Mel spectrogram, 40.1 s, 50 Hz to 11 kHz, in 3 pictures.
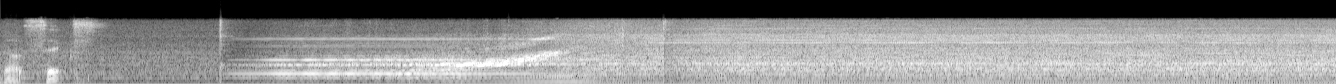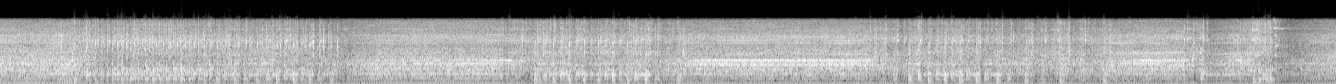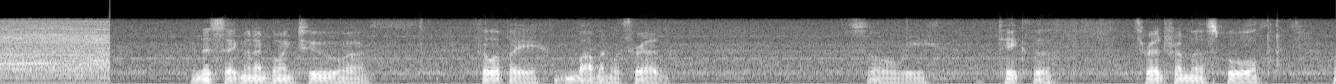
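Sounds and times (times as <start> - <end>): sewing machine whirring: 13.8 - 17.2, 17.9 - 26.4.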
